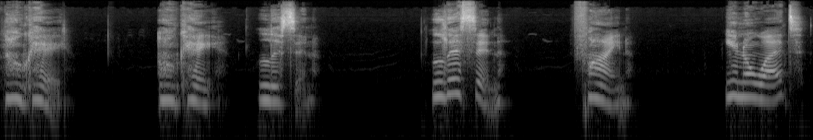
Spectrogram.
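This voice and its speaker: A woman playing a proud telepathic villainess with a soft spot, in an intimate ASMR roleplay, haughty and teasing. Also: fairly high pitch. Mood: grudging. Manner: haughty, teasing, slow deliberate delivery with soft whispers. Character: proud telepathic villainess, secretly fond of a hero.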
